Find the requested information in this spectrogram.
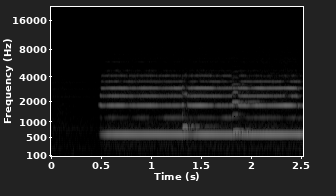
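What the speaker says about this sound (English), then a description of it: "So here's how you do a D roll." A tin whistle plays a D roll ornament, a sustained clear D note broken by two quick finger cuts in a long-short-short rhythm, close and alone, no talk.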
